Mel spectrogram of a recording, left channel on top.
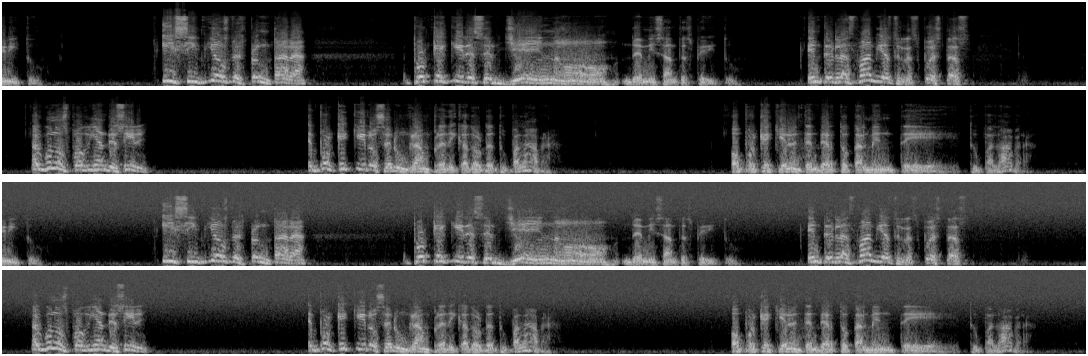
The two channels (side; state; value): right; noise; hiss, 10 dB below the sound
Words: Y si Dios les preguntara, ¿por qué quieres ser lleno de mi Santo Espíritu? Entre las varias respuestas, algunos podrían decir, ¿por qué quiero ser un gran predicador de tu palabra? ¿O por qué quiero entender totalmente tu palabra?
